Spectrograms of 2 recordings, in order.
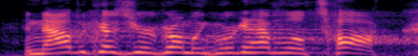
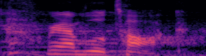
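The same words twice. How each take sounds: First: Louder, higher stern parent warning; the dad calling the kids in for a talk. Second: Said in the usual way. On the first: Acted. Father warning his sons they're in trouble, loud and stern. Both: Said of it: "You ever use that language with your kids?".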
